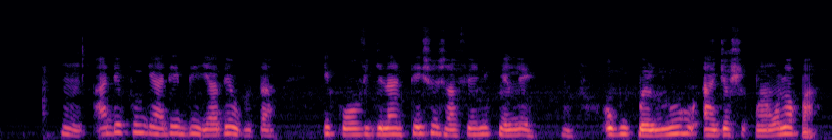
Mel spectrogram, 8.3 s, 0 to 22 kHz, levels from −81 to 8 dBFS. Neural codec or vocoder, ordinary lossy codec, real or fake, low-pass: vocoder, 22.05 kHz, 80 mel bands, WaveNeXt; MP3, 64 kbps; fake; 9.9 kHz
